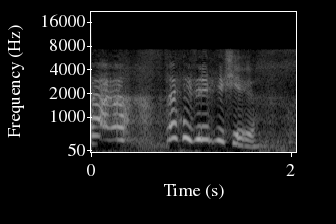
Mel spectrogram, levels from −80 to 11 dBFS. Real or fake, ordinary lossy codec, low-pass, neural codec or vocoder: fake; none; 7.2 kHz; codec, 16 kHz in and 24 kHz out, 0.4 kbps, LongCat-Audio-Codec, four codebook decoder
